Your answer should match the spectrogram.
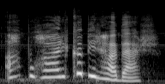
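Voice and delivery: high-pitched, pleased exclamation; happy motherly enthusiasm; delighted mother. A narrator's reading. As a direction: welcome the good news with lifted delight. Mother delighted at daughter's news.

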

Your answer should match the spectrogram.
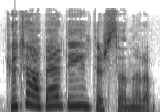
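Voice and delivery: narrated timid, quavering voice; timid goat-like quaver. A narrator's reading. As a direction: ask it shyly, like a quavering old aunt. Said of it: "keçi gibi titrek bir sesle".

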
